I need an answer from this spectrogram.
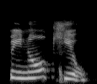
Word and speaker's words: Pinocchio: the next sentence Pinocchio how you going to pronounce this word pinio p okay c c h i o is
